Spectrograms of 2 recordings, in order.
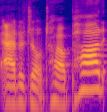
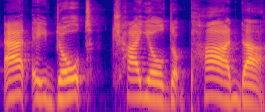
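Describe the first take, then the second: First: The words are mumbled and not clearly articulated. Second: The words are articulated clearly and distinctly. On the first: The speaker calls it wrong. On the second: The speaker calls it right.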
